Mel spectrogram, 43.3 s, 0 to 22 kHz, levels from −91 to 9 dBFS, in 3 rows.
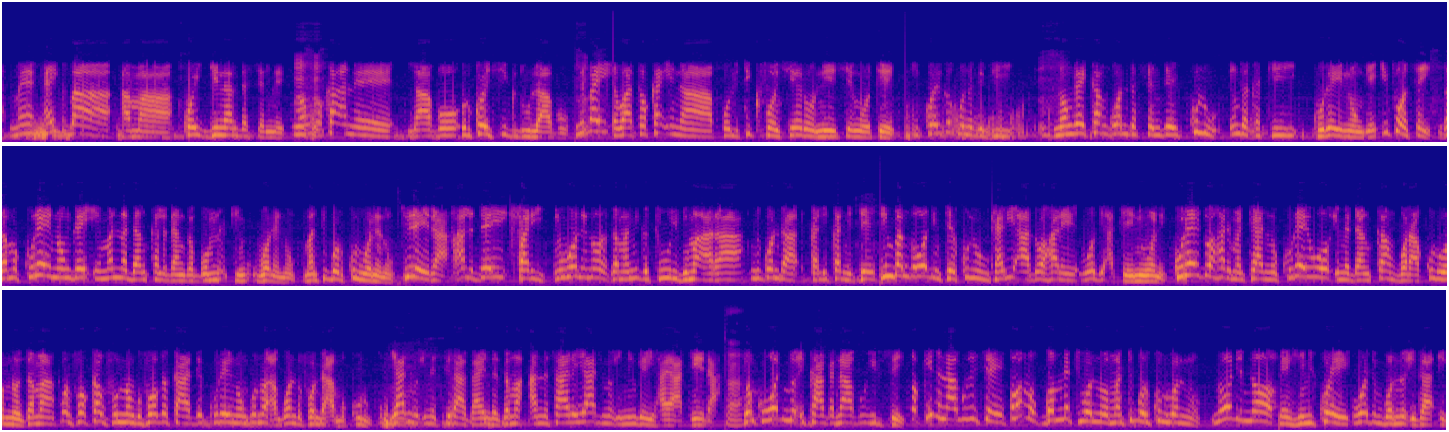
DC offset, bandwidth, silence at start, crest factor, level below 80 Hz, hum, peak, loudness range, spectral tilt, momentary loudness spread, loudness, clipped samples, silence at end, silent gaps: under 0.1%; 4.8 kHz; 0 s; 18 dB; -70 dBFS; none; -6 dBFS; 2 LU; -9 dB/octave; 6 LU; -25 LUFS; under 0.1%; 0 s; none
